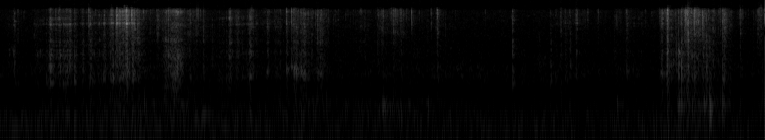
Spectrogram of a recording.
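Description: A black utility-knife blade cuts a grid into the surface of a hand-sized, solid pink bar of dry soap held in the hand, then scrapes off small cubes. The result is dry, crisp scraping and crumbly crackling that is bright and high, with louder bursts near the start and end over a quiet background.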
